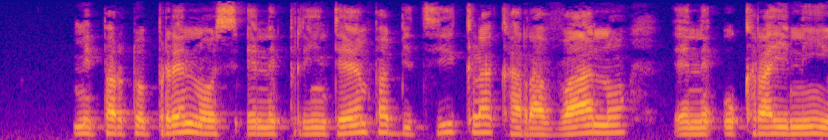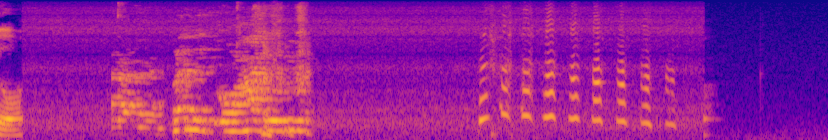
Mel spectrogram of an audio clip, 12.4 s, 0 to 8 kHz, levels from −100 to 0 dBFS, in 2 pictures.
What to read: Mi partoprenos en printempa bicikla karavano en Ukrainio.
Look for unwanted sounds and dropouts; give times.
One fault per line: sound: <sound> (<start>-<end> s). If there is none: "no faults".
sound: laugh (7.0-8.6 s)
sound: laugh (9.8-11.3 s)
